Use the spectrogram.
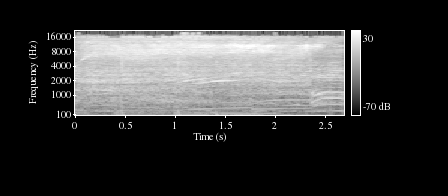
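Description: Several RC short course trucks, including a modified SC10 and a Team Associated truck, race with high-pitched electric motor whines rising and falling as they accelerate, loud and close, with no talking.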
